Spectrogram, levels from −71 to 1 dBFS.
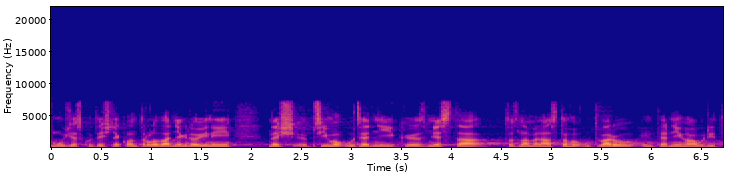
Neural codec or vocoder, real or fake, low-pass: none; real; 7.2 kHz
